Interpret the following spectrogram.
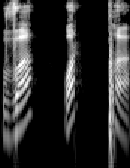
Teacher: व का उच्चारण कर रहे तो क्या हो रहा है? दांत और होठ दोनों का मिलन हो रहा है ना, दोनों से व का उच्चारण हो रहा है। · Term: दंतोष्ठ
